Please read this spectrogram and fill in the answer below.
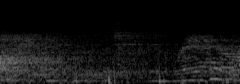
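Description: A person's drawn-out, wavering voice, with a few light footfalls on the matting.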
